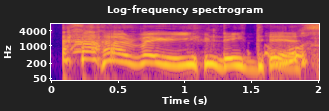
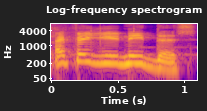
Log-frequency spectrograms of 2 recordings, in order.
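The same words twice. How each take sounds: First: It is said in an exaggerated put-on voice. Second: It is said in the reader's normal voice.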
